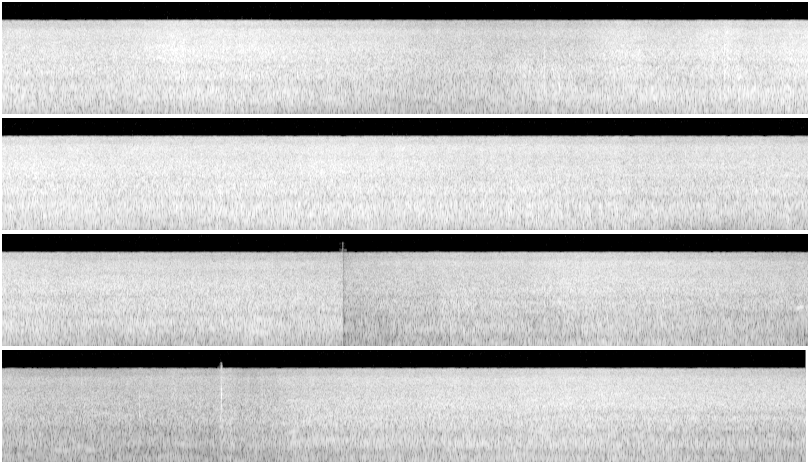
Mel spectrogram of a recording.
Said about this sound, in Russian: снять для вас море, волны и вот эту вот всю потрясающую атмосферу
